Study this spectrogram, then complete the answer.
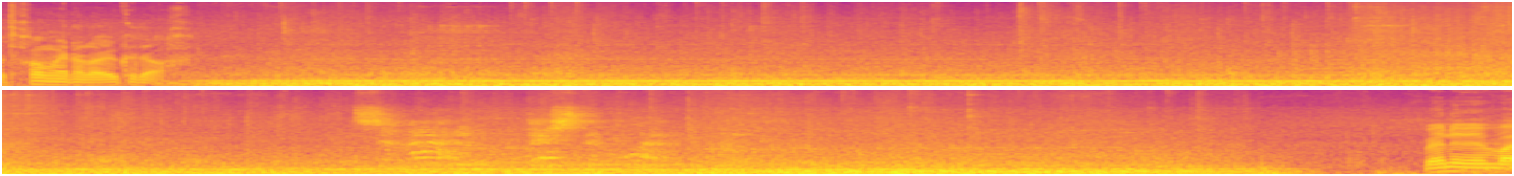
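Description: A bus engine drones steadily from inside.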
